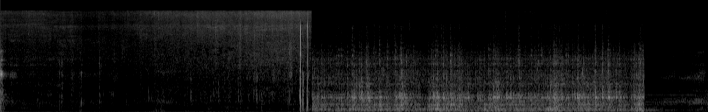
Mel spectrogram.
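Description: Pot of eggs boiling hard, the water bubbling in a dense, fluttering rush. It starts with a click about six seconds in and cuts off abruptly about a second before the end; before it there is only a faint hiss.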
